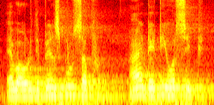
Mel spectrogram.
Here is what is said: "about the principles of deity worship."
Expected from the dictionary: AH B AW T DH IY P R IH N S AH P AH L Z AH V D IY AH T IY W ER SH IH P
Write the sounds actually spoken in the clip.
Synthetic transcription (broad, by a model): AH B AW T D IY P R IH N S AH P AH L S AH P D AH T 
